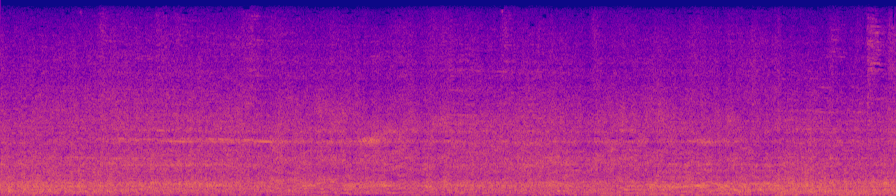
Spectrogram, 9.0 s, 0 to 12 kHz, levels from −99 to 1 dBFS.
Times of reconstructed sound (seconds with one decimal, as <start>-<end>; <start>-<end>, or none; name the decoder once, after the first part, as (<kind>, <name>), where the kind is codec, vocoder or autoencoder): 2.7-4.5 (codec, SNAC); 5.5-7.8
